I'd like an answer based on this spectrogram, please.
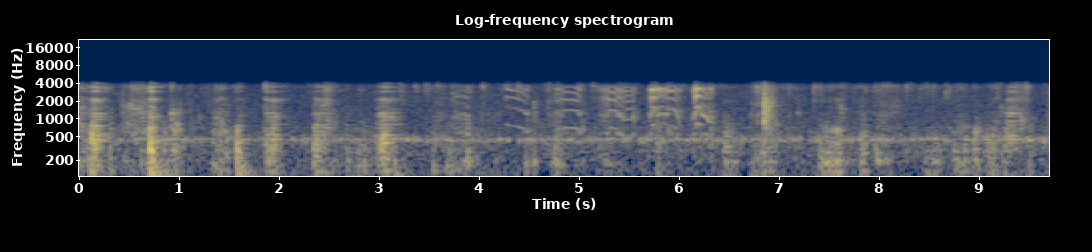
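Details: Boston Terrier puppies of the Aldebaran Taurus litter D give short, high, squeaky whines and little yelps, some with bending, wavering pitch, scattered irregularly over a steady low hum.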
